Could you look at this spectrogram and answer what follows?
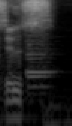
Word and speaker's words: Zeus: finished the presentation a kid asked you it's pronounced zeus right once in middle school i was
